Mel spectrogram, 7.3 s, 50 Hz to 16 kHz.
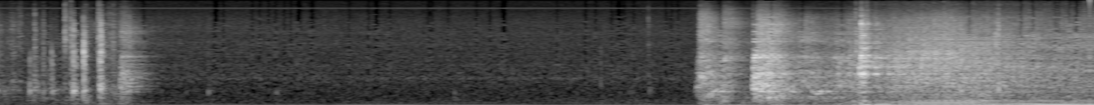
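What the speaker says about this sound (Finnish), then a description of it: "Se hörähti käyntiin. Ekalla yrittämällä." A Citroën BX 16 GTi engine under restoration cranks and catches on the first try after a pause, following a brief cluster of clicks, then settles into a loud, steady rumbling idle close by.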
